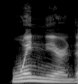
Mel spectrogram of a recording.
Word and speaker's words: Wynyard: So his earliest days, and you mentioned, if I'm saying this right, Wynyard. Did I get that correct? – Wynyard.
